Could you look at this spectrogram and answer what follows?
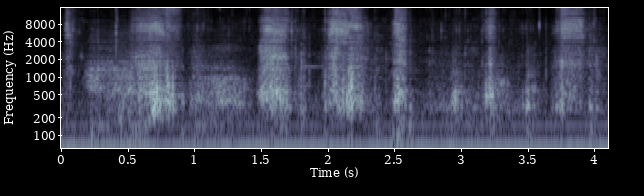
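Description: A person biting and chewing braised pork knuckle close to the microphone, in a run of short bursts about every half second.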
